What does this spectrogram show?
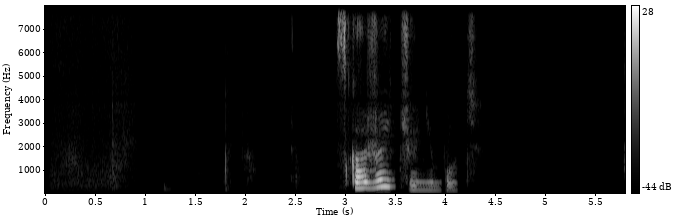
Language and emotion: Russian, sad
